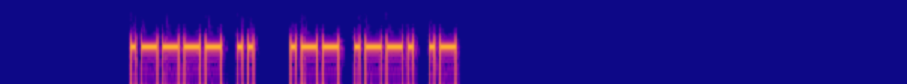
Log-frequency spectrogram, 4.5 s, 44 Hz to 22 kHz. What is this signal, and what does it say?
Morse code, heard as a keyed tone, about 46 wpm, 700 Hz. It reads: 1I WPA
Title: Winter Field Day Exchanges Encore 45wpm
